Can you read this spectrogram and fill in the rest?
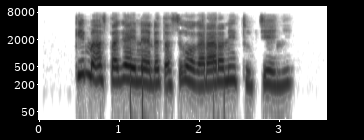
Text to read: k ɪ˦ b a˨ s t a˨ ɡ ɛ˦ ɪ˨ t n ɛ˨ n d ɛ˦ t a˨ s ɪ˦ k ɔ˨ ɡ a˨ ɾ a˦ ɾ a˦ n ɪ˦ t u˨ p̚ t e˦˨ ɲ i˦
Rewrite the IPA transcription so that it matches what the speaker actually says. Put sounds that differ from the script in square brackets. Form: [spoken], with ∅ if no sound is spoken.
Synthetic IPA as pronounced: k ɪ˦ [m] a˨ s t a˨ ɡ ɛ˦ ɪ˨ [∅] n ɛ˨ n d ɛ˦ t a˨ s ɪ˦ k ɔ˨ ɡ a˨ ɾ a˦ ɾ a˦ n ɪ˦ t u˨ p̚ [t͡ʃ] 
